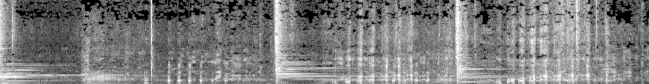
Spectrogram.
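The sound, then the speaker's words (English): Two men dressed as knights take turns hitting each other's helmets with metal skillets, giving a few sharp, ringing clangs spaced seconds apart amid crowd chatter, laughter and talking. “Two guys dressed as knights doing a pan-slapping contest.”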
